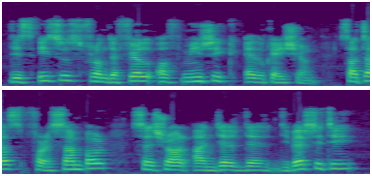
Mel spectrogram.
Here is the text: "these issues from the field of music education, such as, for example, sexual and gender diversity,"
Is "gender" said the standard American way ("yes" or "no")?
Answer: no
